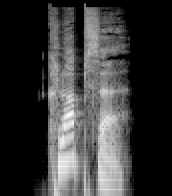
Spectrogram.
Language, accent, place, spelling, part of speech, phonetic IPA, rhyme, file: German, Germany, Berlin, Klopse, noun, [ˈklɔpsə], -ɔpsə, De-Klopse.ogg
- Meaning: nominative/accusative/genitive plural of Klops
